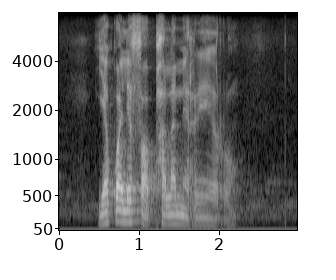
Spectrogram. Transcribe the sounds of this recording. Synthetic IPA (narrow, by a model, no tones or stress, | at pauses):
jakʼwalɪfapʰalamɪrɛːrɔ̰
